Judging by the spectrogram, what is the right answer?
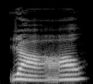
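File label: "rao", Mandarin Chinese, third tone; pinyin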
